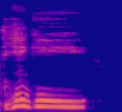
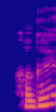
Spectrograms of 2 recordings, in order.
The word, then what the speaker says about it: hygge: That's spelled H-Y-G-G-E. I don't even know if I'm saying it right, but I know it's closer to hygge. And not Higgy, or Huggy, or Hygge. It's a Danish word.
